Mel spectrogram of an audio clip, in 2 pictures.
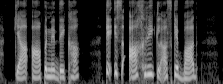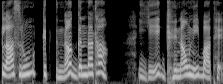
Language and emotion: Urdu, disgusted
